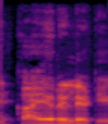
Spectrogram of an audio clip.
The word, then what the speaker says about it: chirality: हमारा जो टॉपिक है वो कायरलिटी, यानी ये प्रोनाउंसिएशन कुछ इस तरह है, कायरलिटी।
